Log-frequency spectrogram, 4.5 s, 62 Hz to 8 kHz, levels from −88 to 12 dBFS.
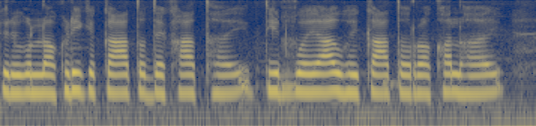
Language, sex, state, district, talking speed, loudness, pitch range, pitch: Magahi, female, Jharkhand, Palamu, 215 wpm, -15 LUFS, 225-235 Hz, 230 Hz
